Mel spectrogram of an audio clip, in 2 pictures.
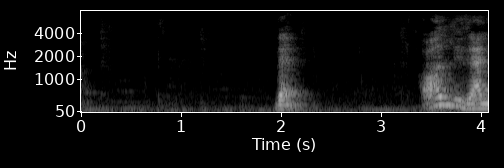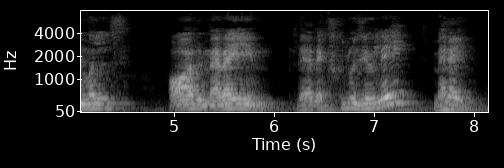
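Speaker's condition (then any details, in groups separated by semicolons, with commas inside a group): No condition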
